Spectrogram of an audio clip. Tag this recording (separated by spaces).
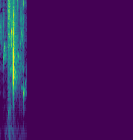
aqua aquatic bloop blop crash Drip Dripping Game Lake marine Movie pour pouring River Run Running Sea Slap Splash Water wave Wet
